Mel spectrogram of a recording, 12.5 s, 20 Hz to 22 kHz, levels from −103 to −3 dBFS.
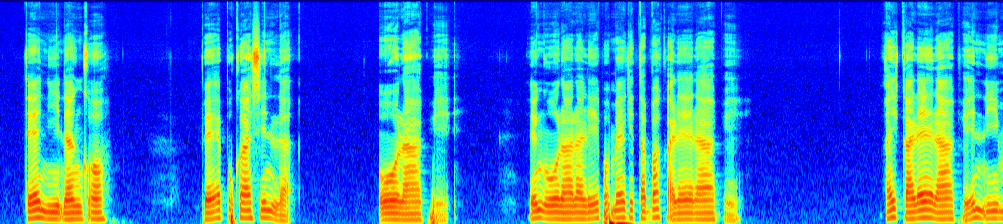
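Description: Speech recording with a phantom power thump at 7.63 s, lasting until 8.00 s, just before "taba kalelape". A supply switched on a live input sends a step through the coupling capacitors, giving a deep thump peaking at about -1 dBFS and decaying over roughly 84 ms.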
